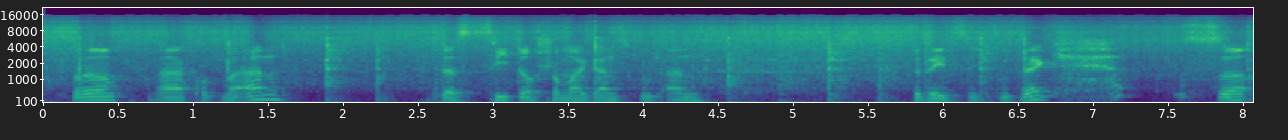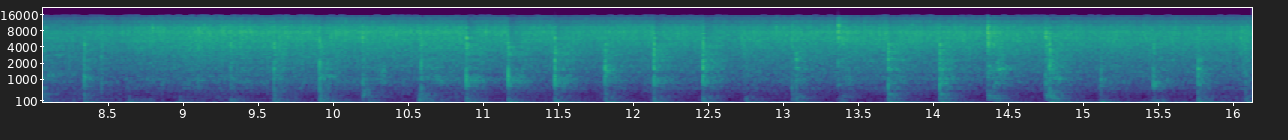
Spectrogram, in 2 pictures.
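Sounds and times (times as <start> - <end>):
minced meat sizzling in a frying pan: 0.0 - 16.1
speech: 0.2 - 1.7, 2.6 - 4.6, 5.8 - 8.2.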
